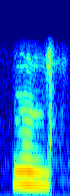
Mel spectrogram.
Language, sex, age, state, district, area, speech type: Santali, female, 18-30, West Bengal, Birbhum, rural, conversation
